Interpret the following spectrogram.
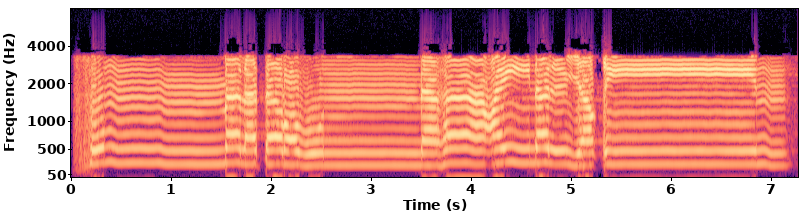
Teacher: ناک میں آواز لے جا کر ایک الف کی مقدار میں ٹھہرانا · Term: غنہ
